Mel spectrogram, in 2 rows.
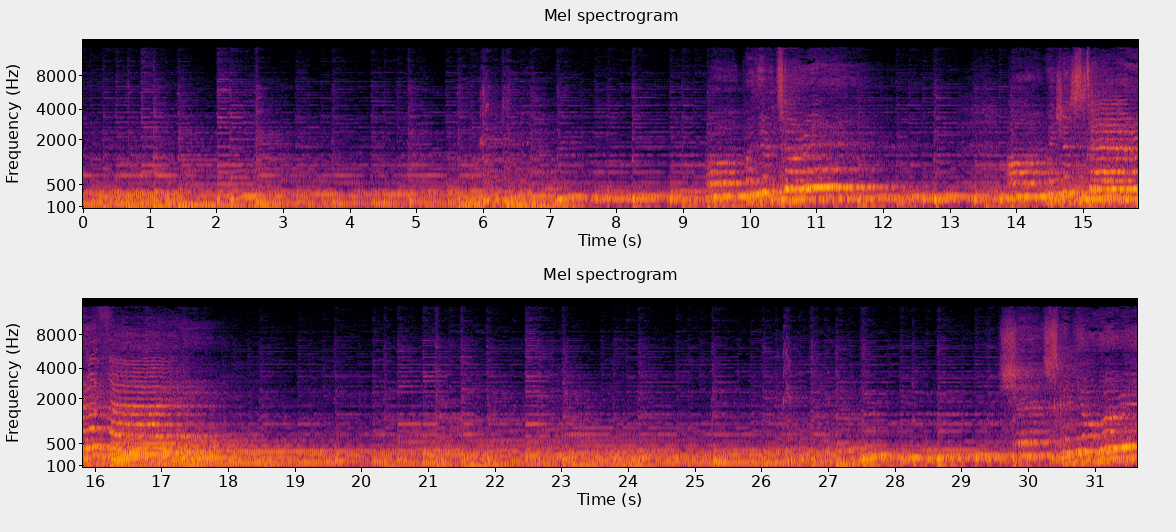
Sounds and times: Vocal music: 9.3s - 19.8s, 29.5s - 31.6s
Singing: 9.4s - 12.3s, 13.8s - 18.0s, 29.6s - 31.6s.

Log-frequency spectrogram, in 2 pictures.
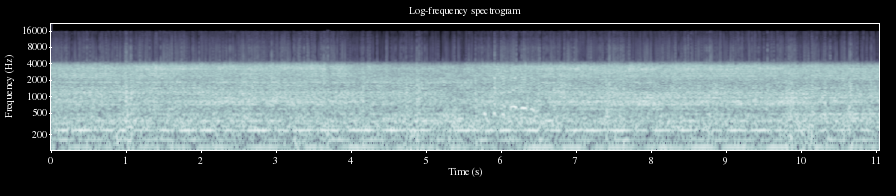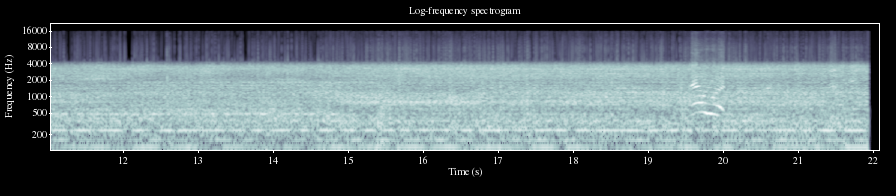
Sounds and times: Motorboat, speedboat: 0.0s - 22.0s
Speech: 19.4s - 20.1s.

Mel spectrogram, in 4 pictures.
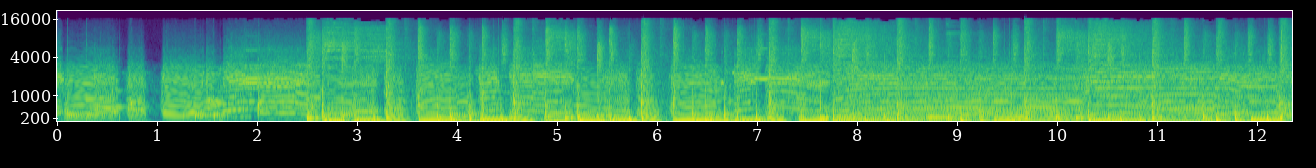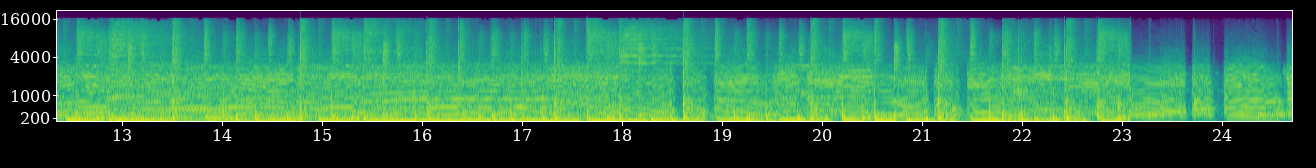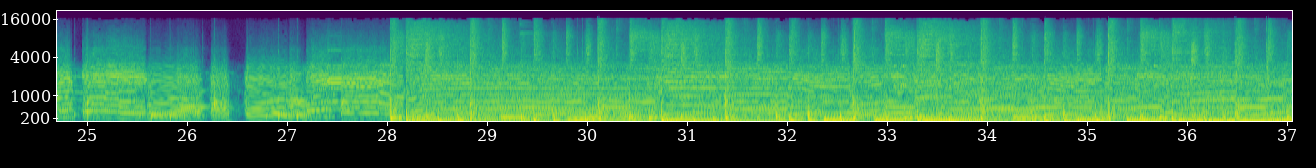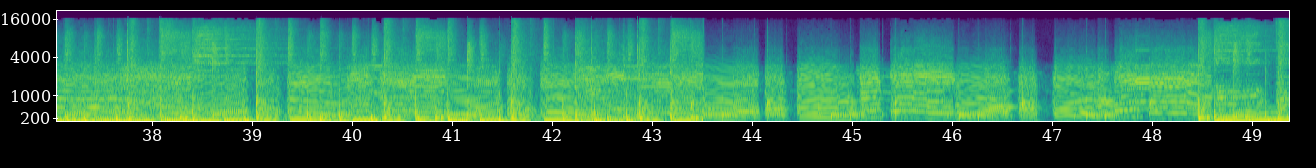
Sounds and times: Music: 0.0s - 49.3s.

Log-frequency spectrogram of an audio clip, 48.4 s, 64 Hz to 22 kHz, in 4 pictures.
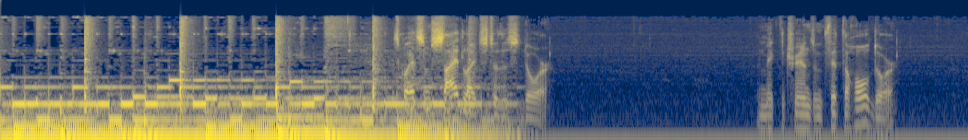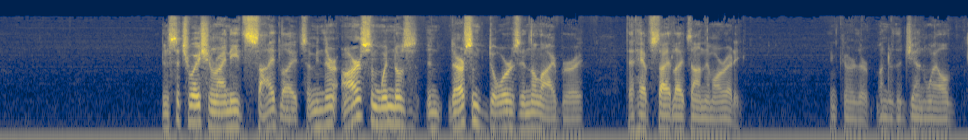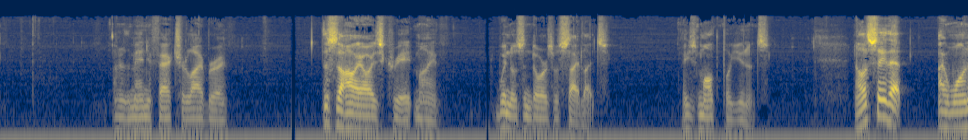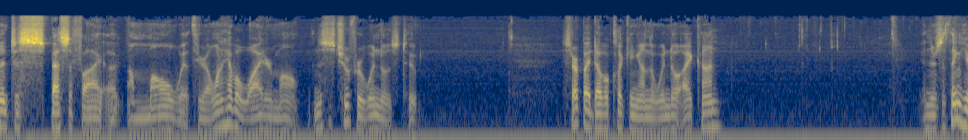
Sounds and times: Speech: 4.9s - 7.0s, 9.4s - 11.3s, 14.1s - 21.4s, 22.4s - 24.1s, 25.6s - 27.1s, 28.1s - 29.8s, 30.4s - 31.9s, 32.7s - 33.9s, 34.9s - 41.6s, 43.3s - 45.3s, 47.8s - 48.4s.

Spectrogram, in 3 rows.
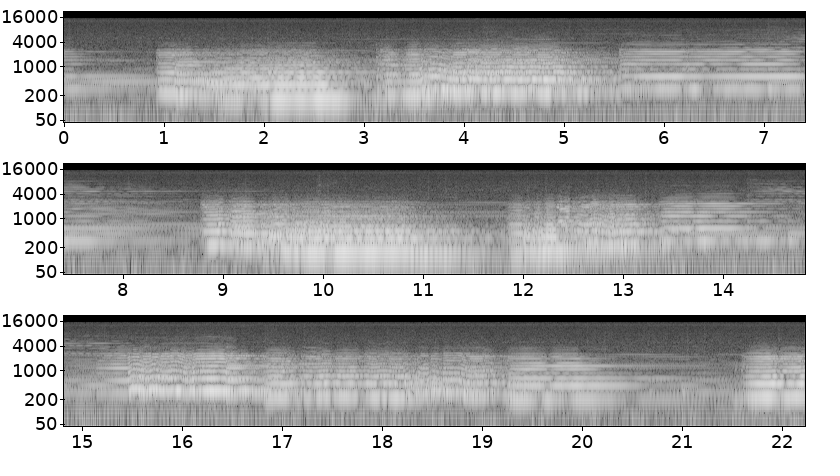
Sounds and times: Sitar: 0.0s - 22.2s
Violin, fiddle: 0.0s - 22.2s.

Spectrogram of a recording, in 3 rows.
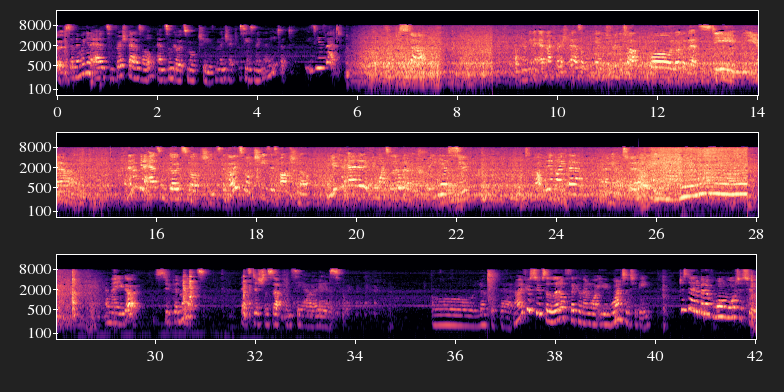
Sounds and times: Blender: 5.8s - 29.0s.

